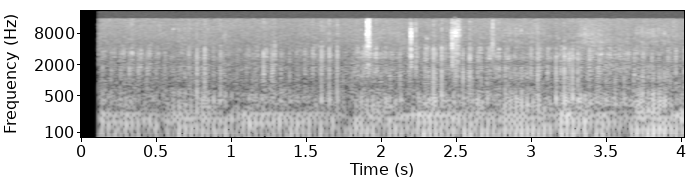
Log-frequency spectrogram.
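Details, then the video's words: A mother cat purrs steadily to her 2-week-old kittens, a low rumbling vibration pulsing several times a second; the kittens purr too but are barely audible. "Mama cat purrs to her babies"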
